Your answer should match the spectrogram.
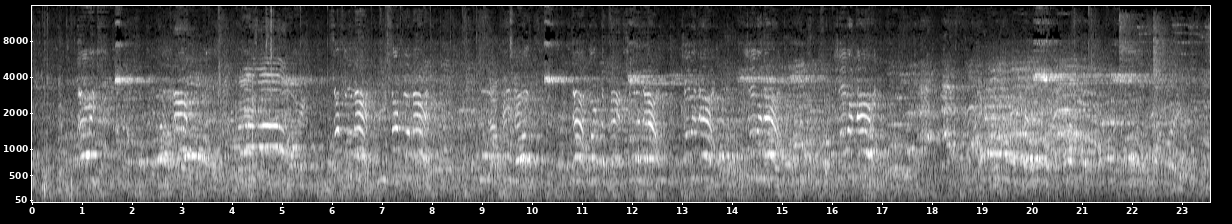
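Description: Wrestling shoes squeaking on the mat during a wrestling bout: many short squeaks, on and off throughout. Shouting voices and the din of a large hall lie under them.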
